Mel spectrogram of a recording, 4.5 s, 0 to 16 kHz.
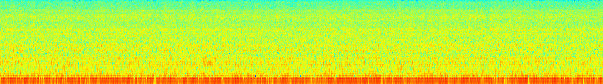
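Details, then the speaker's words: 1971 Chrysler New Yorker 440 V8 after a fuel system overhaul (new tank, sender, fuel pump, AVS 2 carburetor), first start in 5 months. Deep, steady cold idle with no stumble, after the too-high choke idle was backed down before warm-up. "all right man it's good to hear that 440 go that choke idol is way too high for my liking so i'm gonna back that down real quick before the engine actually gets warm"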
